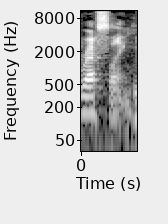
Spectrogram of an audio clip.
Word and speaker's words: rasslin: Well, it's not wrestling, it's wrestling. – Wrestling. – R-A-S-S-L-I-N.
